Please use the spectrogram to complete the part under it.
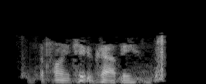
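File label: Sheriff Dispatch, scanner audio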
